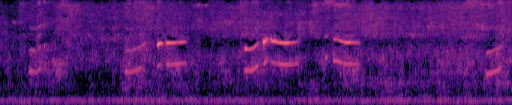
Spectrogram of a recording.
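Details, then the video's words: Angry baby macaque denied milk by its mother: a few shrill, whistle-like wavering cries in short bursts, separated by quieter pauses, with a constant low hum underneath. "The mother monkey refused to give the baby monkey milk, the baby monkey got angry and shouted loudly"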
